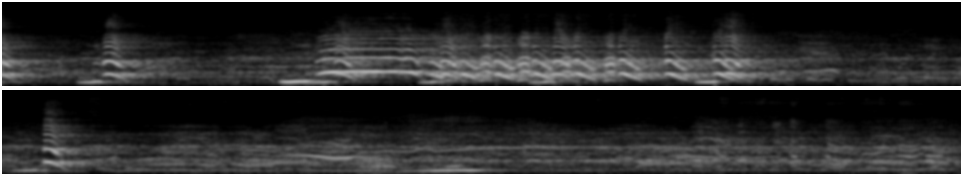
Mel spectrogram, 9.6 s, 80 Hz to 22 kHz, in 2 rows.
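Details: Siamangs Brave and Heart at Chiba Zoo, Japan, May 2021, singing to each other in the morning: a burst of fast rising whoops and barks over deep booms, then quieter wavering hoots trailing off.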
